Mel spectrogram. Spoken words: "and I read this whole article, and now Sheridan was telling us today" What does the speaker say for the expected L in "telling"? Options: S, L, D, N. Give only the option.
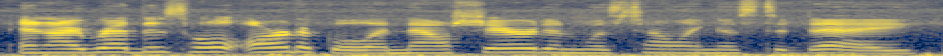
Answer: L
